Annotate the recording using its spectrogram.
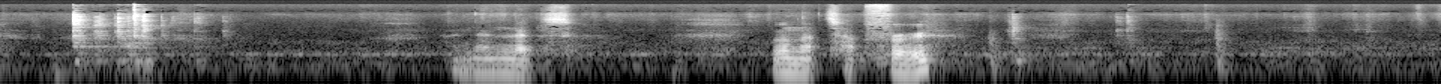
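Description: A metal tool clicks against metal parts.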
